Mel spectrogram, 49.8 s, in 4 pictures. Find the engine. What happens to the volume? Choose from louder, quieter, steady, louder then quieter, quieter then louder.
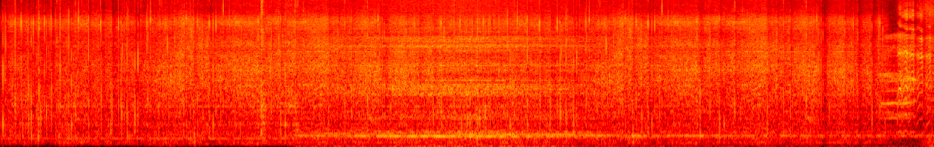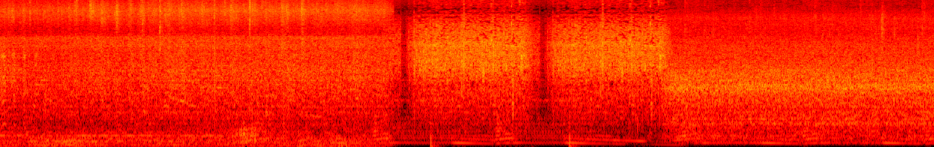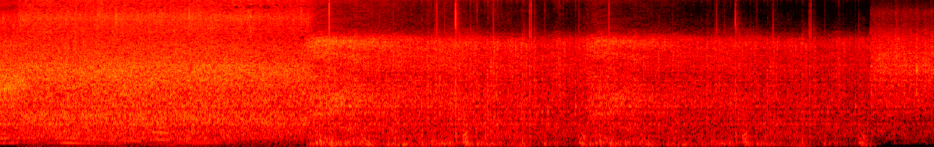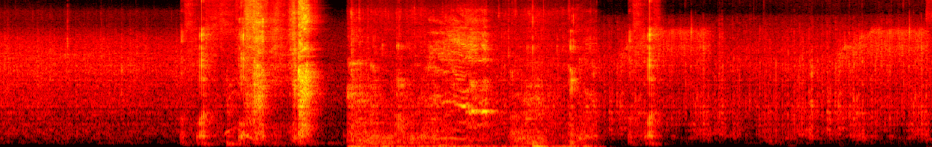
quieter.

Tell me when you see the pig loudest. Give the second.
41 s.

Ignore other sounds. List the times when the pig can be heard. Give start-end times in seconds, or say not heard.
39.8-46.1.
